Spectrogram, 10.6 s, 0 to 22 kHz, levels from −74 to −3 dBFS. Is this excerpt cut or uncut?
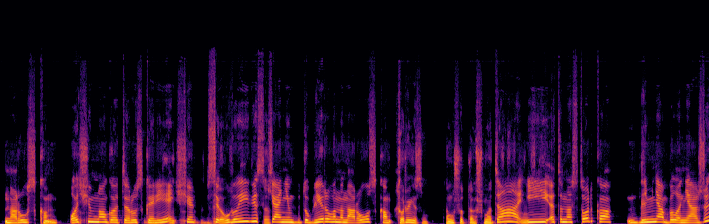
uncut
